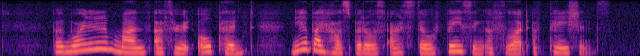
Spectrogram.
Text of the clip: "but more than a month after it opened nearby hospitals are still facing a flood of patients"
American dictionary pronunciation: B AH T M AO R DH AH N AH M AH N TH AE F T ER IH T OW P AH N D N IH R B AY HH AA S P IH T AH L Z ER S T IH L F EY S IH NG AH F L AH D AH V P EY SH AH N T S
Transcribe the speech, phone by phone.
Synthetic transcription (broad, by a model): B AH T M AO R DH AH N AH M AH N TH AE F T ER IH T OW P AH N N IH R B AY HH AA S P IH T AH L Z ER S T IH L F EY S IH NG AH F L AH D AH V P EY SH AH N T S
